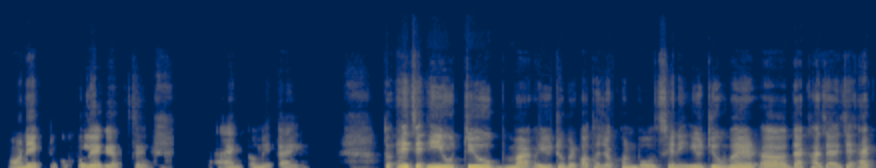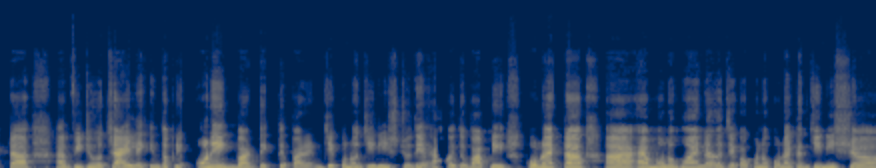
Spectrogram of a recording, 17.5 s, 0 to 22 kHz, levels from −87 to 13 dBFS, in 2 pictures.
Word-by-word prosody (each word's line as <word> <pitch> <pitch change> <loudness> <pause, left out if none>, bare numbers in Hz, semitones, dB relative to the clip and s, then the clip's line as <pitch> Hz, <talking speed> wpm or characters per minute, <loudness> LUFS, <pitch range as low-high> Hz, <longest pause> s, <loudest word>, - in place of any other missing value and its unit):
অনেকটুকু 260 -1 0
খুলে 245 -4 +3
গেছে। 180 -1 -4 0.9
একদমই 185 -1 -6
তাই। 165 0 -4 0.9
তো - - -1 0.2
এই - - +11
যে - - +9 0.2
YouTube 290 -1 +5 0.2
অ্যা 225 - +5 0.2
YouTube 260 +3 -3
এর - - -9
কথা 235 +2 -4
যখন 235 +3 -5
বলছেনই, 195 +1 -3
YouTube 280 +3 -1
এর 315 - +4 0.2
আ - - +3 0.3
দেখা 210 +4 -1
যায় 245 -1 -1
যে 265 - -1 0.2
একটা 220 +2 -2 0.4
আ - - +2
ভিডিও 275 +2 -1 0.2
চাইলে 230 +1 +5
কিন্তু 295 +1 -5
আপনি 300 -2 -5 0.2
অনেকবার 240 -9 +3
দেখতে 170 +2 -6
পারেন। 175 0 -3
যেকোনো 235 +3 -2
জিনিস 230 0 -1
যদি 250 +1 -4
অ্যা 210 - -4
হয়তো 230 +1 -4
বা - - +2
আপনি 245 +1 -2 0.3
কোনো 265 -1 +3
একটা 260 +1 +4 0.4
আ - - +6 0.3
এমনও 265 +5 -1
হয় 290 0 +1
না - - 0 0.2
যে - - -2
কখনো 265 +3 -4
কোনো 270 0 -4
একটা 275 0 -6
জিনিস 260 +1 -1 0.2
আ - - 0
245 Hz, 170 wpm, -22 LUFS, 220-270 Hz, 0.9 s, এই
